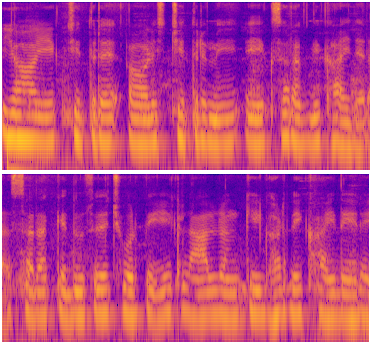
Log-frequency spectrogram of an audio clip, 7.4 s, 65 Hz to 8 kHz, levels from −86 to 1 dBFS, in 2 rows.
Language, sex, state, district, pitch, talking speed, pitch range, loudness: Hindi, male, Uttarakhand, Tehri Garhwal, 145 Hz, 230 wpm, 135-150 Hz, -20 LUFS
